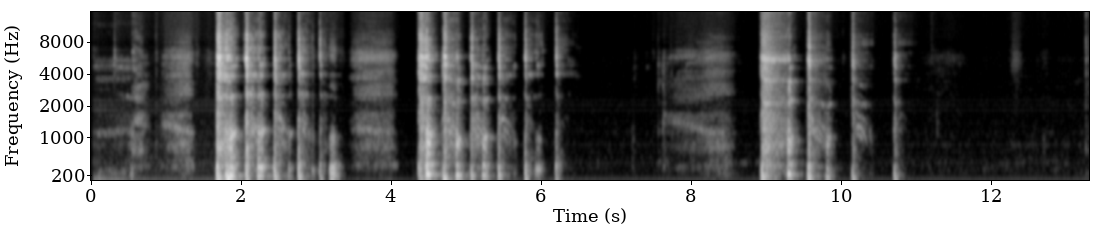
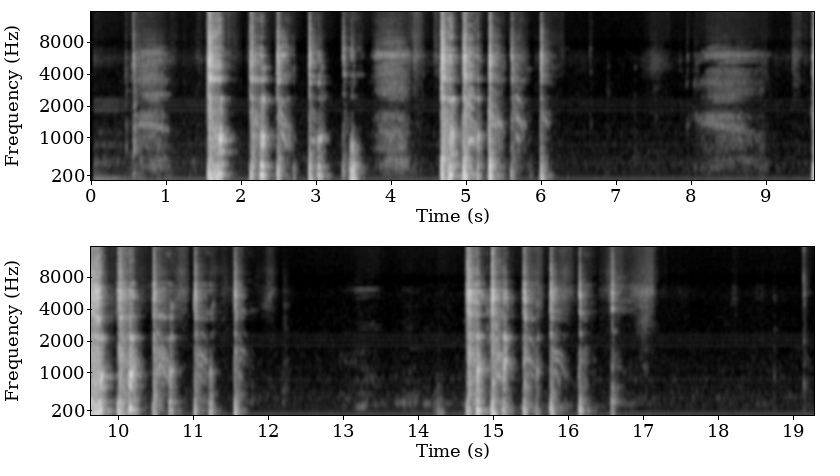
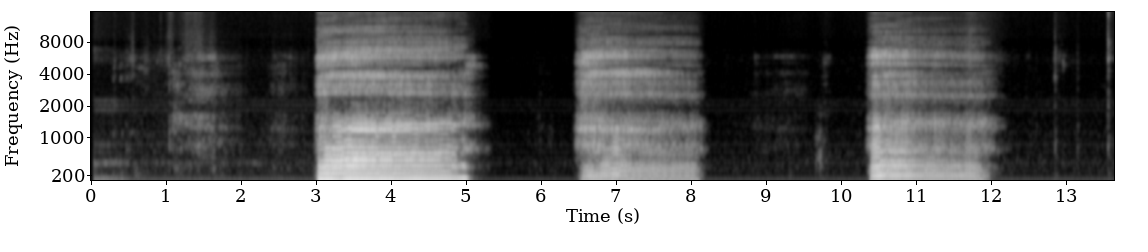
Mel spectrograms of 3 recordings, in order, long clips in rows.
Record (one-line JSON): {"cough_length": "13.3 s", "cough_amplitude": 32768, "cough_signal_mean_std_ratio": 0.27, "three_cough_length": "19.3 s", "three_cough_amplitude": 32594, "three_cough_signal_mean_std_ratio": 0.28, "exhalation_length": "13.7 s", "exhalation_amplitude": 19074, "exhalation_signal_mean_std_ratio": 0.41, "survey_phase": "beta (2021-08-13 to 2022-03-07)", "age": "65+", "gender": "Male", "wearing_mask": "No", "symptom_none": true, "smoker_status": "Ex-smoker", "respiratory_condition_asthma": true, "respiratory_condition_other": false, "recruitment_source": "REACT", "submission_delay": "2 days", "covid_test_result": "Negative", "covid_test_method": "RT-qPCR"}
